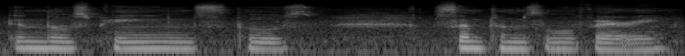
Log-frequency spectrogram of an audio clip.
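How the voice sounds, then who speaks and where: A woman in her late thirties talking personally to camera in a halting way, repeating phrases and sometimes dropping to a whisper. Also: low voice, flat delivery, slight background noise, poor audio. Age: late 30s. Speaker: vlogger.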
